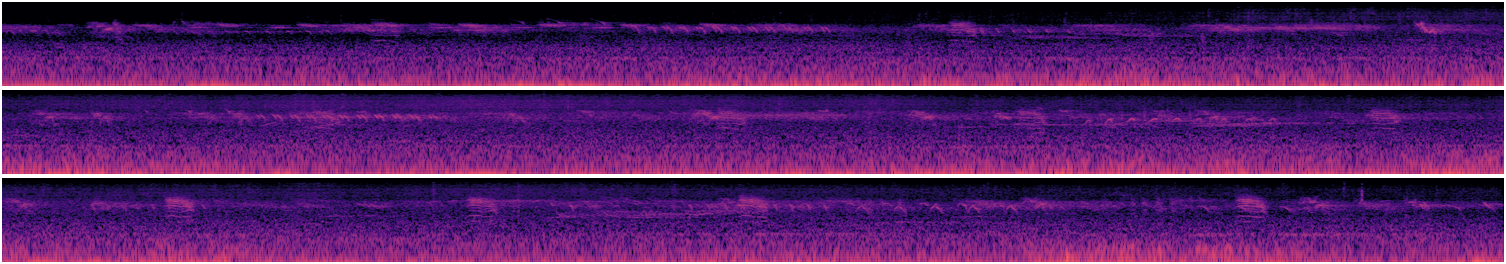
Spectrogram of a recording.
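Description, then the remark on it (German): Many small birds chirp and trill steadily in spring at a house where birds nest, a continuous outdoor chorus of high, overlapping calls over a soft background hiss, with no one speaking. “Bei mir am Haus nisten auch ein paar Vögel.”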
